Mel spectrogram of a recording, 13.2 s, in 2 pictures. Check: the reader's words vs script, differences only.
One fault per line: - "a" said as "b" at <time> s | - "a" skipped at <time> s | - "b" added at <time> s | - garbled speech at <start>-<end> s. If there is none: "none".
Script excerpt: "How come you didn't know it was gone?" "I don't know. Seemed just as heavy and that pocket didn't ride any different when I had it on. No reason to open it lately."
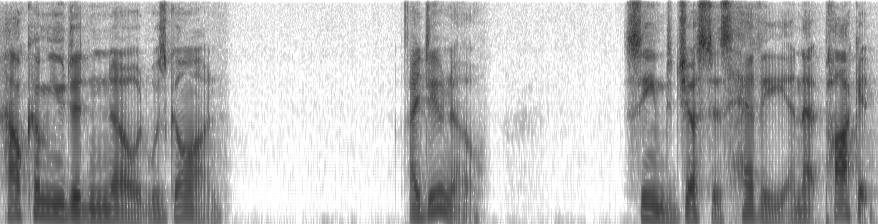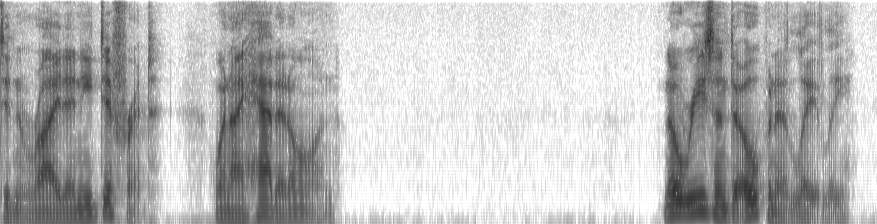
- "don't" said as "do" at 3.1 s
